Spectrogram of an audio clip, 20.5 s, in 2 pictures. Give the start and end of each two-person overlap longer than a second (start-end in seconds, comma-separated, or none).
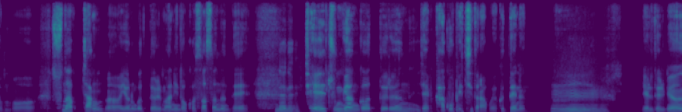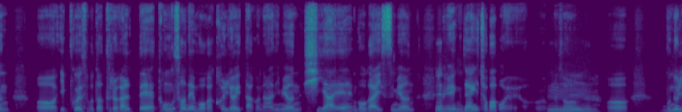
none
